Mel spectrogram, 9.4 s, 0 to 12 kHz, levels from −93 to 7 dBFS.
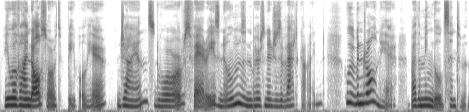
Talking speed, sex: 185 wpm, female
